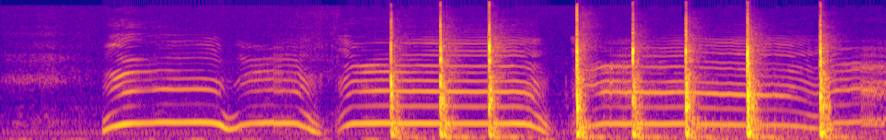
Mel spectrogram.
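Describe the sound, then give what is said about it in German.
Sharp wooden knocks in a radio drama scene about people trapped after an avalanche. A group of three raps is followed by a group of five, sounding over a sustained, wavering, moaning tone. “Ja, ja, da hat doch jemand geklopft.”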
